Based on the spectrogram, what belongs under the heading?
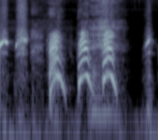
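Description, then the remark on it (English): A dog barks several times in quick succession, short sharp yelps with a slightly whiny edge, fairly loud, with no voices. “Do let us know if your dog is responding to that.”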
